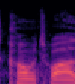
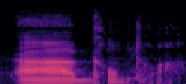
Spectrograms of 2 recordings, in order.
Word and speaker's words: Comtois: He doesn't French? even spell it like that. Yeah, very French. What gave it away? The Trois. So it's It's either the le or the trois or the wah.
